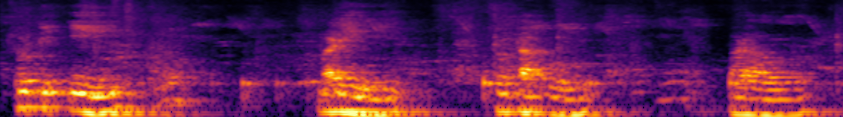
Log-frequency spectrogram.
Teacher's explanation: मुख लगभग बंद रहता है, लगभग बंद रहता है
